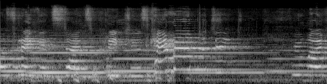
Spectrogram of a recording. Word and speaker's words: Frankenstein: truth laughs that's Frankenstein my name it's pronounced Frankenstein yes yes the whole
